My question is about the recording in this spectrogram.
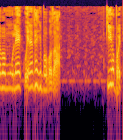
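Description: A high-pitched cartoon voice makes a wavering, warbling vocal sound for about the first second, then cuts off, leaving only a faint steady tone.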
